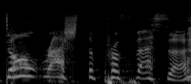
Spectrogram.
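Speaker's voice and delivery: amused old woman playing the lofty professor; haughty old lady. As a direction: put on airs, slow and high. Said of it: "she goes".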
